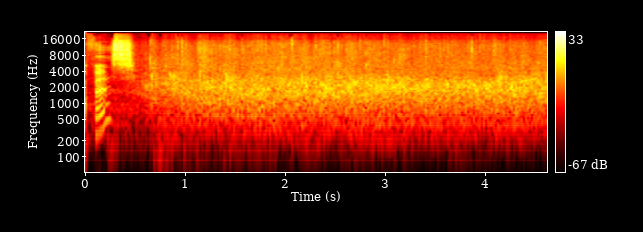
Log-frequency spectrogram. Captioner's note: audience applauding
